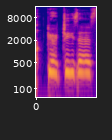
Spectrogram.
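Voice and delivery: eerie, possessed-sounding, very high, hushed voice. Retelling what a woman suddenly said, imitating a voice not her own. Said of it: "in this voice that was not hers".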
